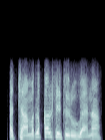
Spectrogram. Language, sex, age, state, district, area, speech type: Hindi, male, 18-30, Uttar Pradesh, Sonbhadra, rural, conversation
